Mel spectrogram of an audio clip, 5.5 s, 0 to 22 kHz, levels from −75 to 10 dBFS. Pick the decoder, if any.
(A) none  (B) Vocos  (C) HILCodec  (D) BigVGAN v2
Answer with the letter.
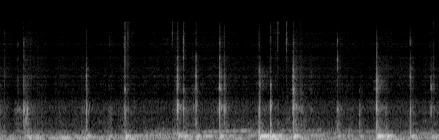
C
